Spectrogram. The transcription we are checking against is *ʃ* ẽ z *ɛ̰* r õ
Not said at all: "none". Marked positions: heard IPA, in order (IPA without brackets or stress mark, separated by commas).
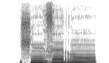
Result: ʃ, ɛ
